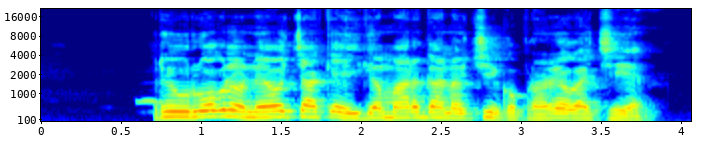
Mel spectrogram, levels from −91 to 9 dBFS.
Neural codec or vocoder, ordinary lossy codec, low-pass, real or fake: none; none; none; real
